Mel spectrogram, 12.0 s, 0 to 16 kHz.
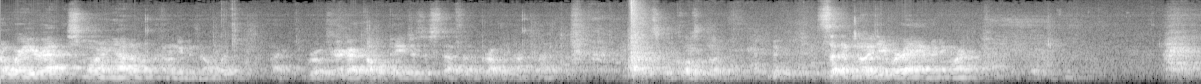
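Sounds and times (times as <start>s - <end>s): man's sharp breath: 11.6s - 12.0s.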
